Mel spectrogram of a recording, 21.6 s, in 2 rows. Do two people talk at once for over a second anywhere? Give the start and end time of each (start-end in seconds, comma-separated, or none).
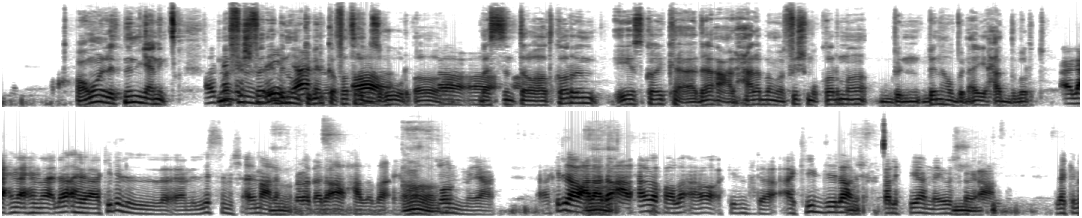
2.1-5.0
